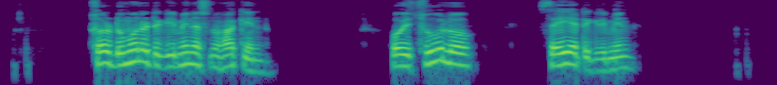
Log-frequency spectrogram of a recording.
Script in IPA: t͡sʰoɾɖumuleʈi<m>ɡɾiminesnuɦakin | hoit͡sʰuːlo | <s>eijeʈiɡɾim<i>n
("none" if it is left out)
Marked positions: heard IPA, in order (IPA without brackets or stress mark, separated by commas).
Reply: none, s, i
